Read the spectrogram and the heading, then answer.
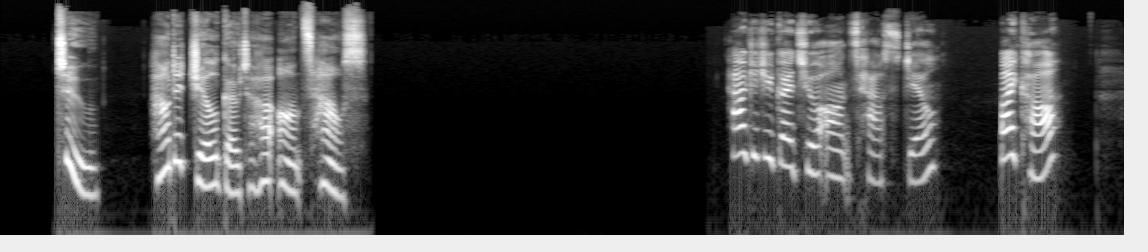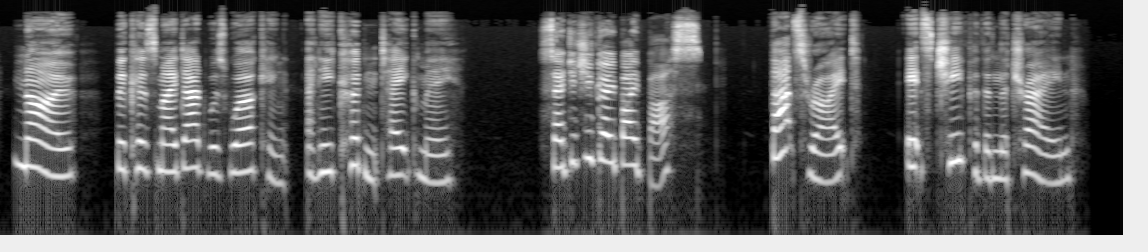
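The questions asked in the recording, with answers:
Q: How did Jill go to her aunt's house?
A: By bus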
